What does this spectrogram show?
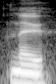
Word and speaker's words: MOU: Moo. I think it's Moo, right? Because it's MOU, which is often used for Jose Mourinho.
